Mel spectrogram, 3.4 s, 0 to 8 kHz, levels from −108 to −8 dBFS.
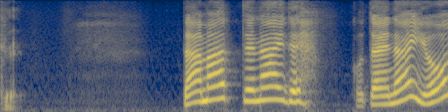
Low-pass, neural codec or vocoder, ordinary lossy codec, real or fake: none; codec, 16 kHz, 2 kbps, FunCodec, trained on Chinese and English, 25 frames a second; none; fake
